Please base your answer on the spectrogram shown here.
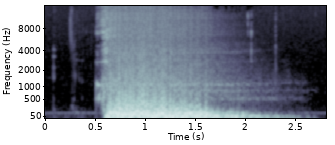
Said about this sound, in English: Let's take a deep breath into our belly. We're going to hold it for 5 seconds and then exhale.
